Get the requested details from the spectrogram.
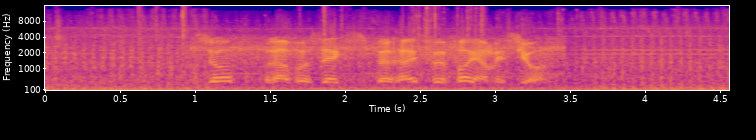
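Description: A man talks briefly into a close microphone.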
